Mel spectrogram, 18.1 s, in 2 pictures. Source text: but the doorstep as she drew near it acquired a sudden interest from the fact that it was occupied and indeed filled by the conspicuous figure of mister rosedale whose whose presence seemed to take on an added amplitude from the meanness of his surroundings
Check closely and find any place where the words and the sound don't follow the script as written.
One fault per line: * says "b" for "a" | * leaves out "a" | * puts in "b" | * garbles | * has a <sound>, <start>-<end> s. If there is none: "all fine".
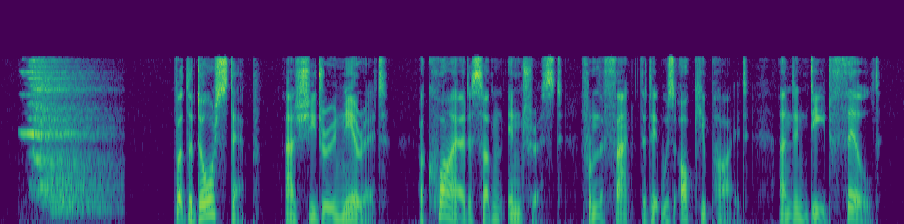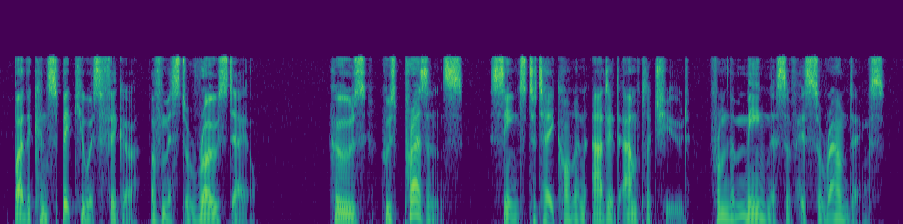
* has a squeak, 0.2-1.3 s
